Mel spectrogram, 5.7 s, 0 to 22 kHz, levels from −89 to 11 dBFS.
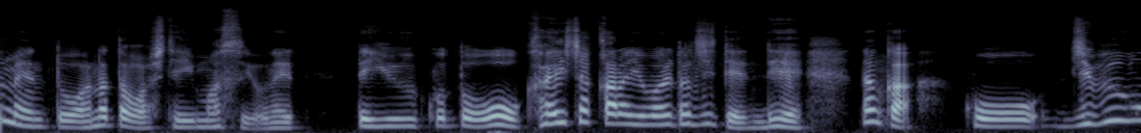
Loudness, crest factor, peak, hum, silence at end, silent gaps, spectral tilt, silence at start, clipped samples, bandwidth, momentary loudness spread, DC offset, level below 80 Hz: -28 LUFS; 20 dB; -8 dBFS; none; 0 s; none; -4 dB/octave; 0 s; under 0.1%; 13 kHz; 10 LU; under 0.1%; -66 dBFS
